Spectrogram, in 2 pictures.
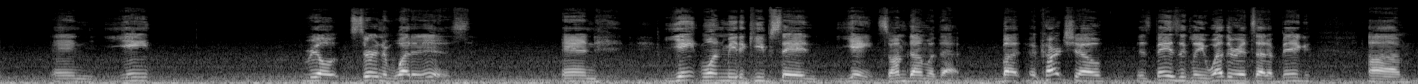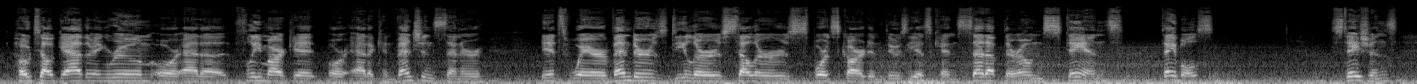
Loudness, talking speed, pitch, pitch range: -19 LUFS, 140 wpm, 145 Hz, 120-160 Hz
